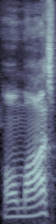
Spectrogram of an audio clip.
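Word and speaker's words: Omos: pronunciation at the very least that's his name omas but it's spelled o-o-m-o-s i know it's by the way but they're pronouncing it pretty consistently as omas no you you all got it wrong i'm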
